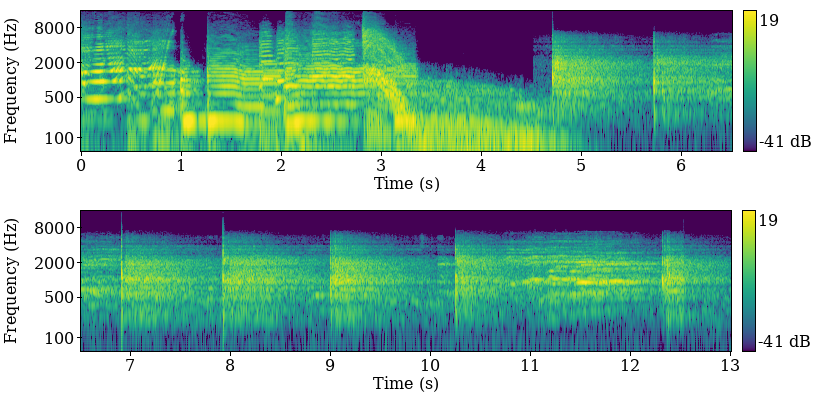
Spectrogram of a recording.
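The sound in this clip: Tambourin balls struck by players in an indoor hall give sharp, reverberant thuds, about eight of them at a steady pace roughly a second apart. A short burst of music with a falling sweep comes before them.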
